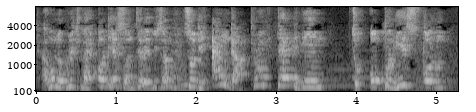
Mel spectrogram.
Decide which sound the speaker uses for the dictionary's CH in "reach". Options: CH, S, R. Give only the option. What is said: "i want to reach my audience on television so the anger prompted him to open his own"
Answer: CH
